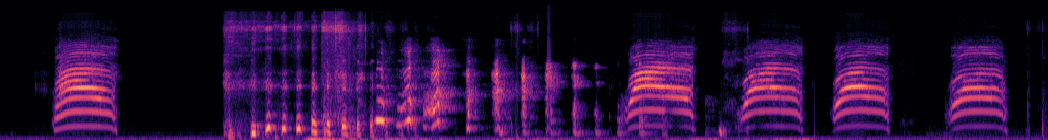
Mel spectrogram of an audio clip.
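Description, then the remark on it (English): A cat meows, then people laugh for a few seconds before four more drawn-out meows follow at a steady pace, each clear and fairly loud, one with a little bit of purr in it. “Oh, that was the best one because it had a little bit of purr in it.”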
